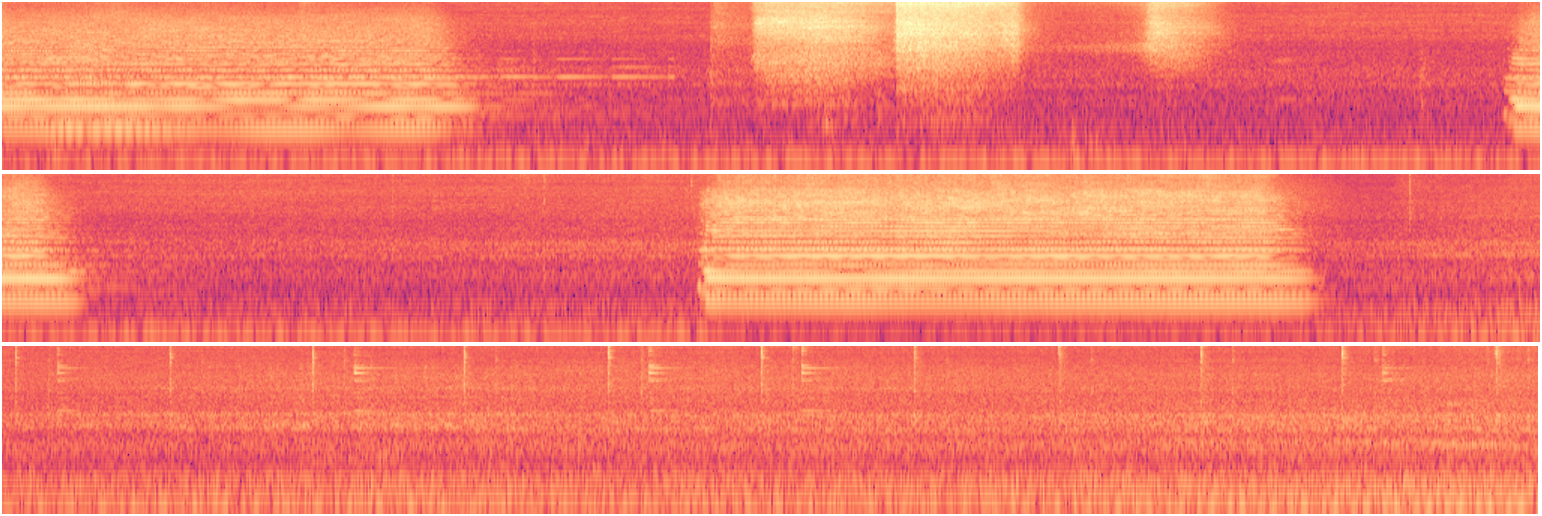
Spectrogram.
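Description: Union Pacific diesel freight locomotive sounding its multi-chime air horn for the crossing: a long blast, a short one about ten seconds in, then another long one, with a burst of hiss in between. After the last blast the locomotives' engine rumble and wheel noise build as the train reaches the crossing.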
